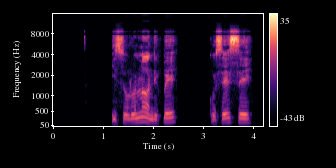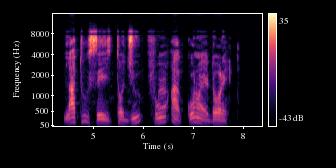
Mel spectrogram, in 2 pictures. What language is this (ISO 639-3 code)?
yor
